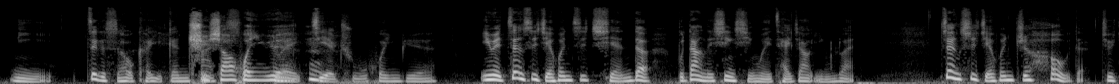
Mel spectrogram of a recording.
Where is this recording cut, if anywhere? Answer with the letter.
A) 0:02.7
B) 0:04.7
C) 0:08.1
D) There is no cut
B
